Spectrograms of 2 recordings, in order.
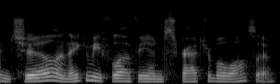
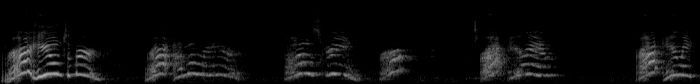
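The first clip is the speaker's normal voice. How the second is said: small, very high parrot squawk; bird voice. Acted. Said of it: "You would think that I owned a bird".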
